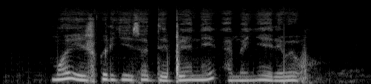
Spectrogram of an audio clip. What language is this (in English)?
Kinyarwanda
